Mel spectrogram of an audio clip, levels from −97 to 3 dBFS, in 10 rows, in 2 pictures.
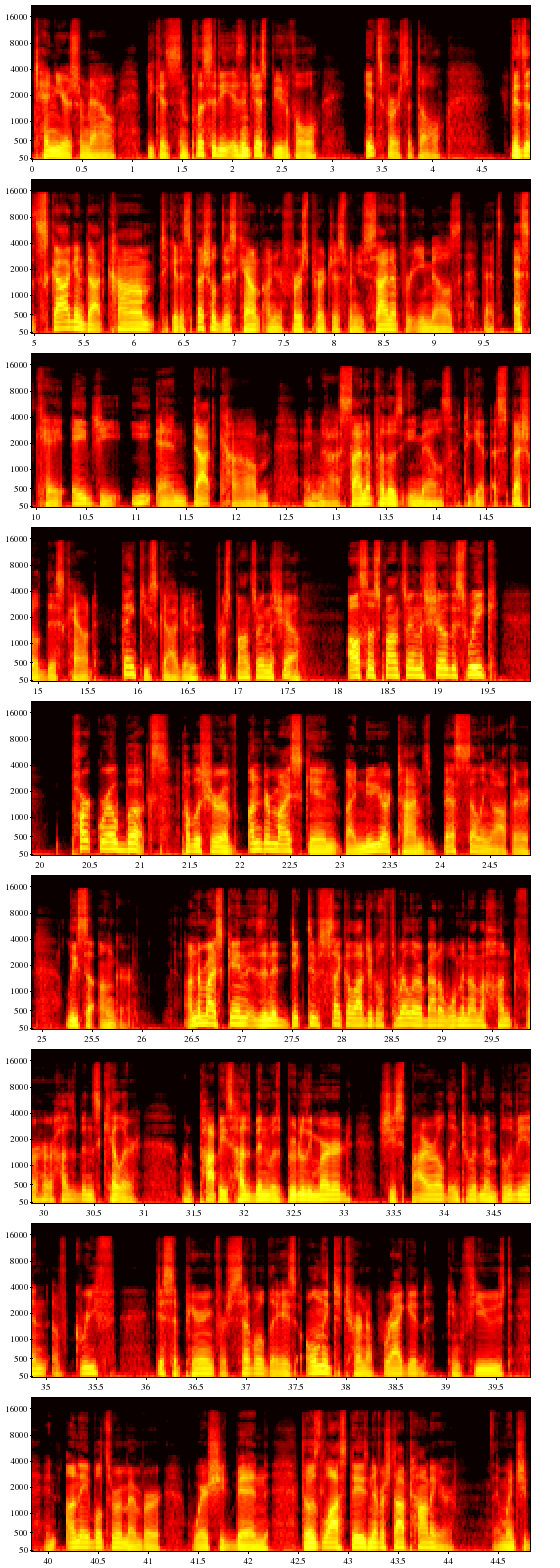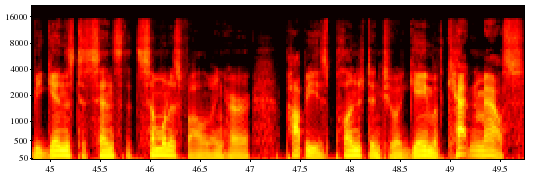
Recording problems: none

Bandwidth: 14.5 kHz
